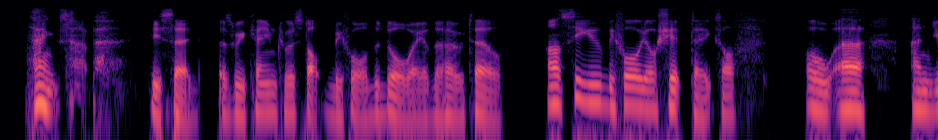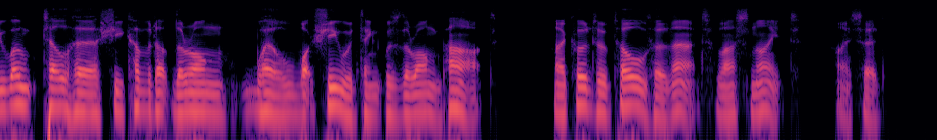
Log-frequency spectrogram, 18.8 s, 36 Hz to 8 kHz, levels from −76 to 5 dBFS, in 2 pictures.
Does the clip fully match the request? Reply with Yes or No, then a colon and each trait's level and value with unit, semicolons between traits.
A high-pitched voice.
No: low, 110 Hz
